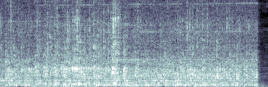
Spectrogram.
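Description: Electric hand mixer running steadily, its beaters whisking egg yolks and sugar in a wooden bowl to beat them foamy; the sound cuts off suddenly just before the end.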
